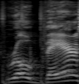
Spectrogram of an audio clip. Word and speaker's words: Robert: in his home country, his last name is pronounced Robert, so he's fine whatever you call him.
